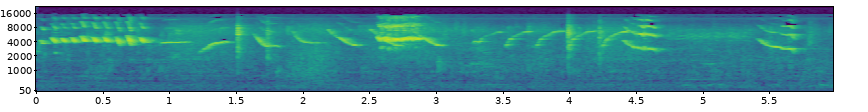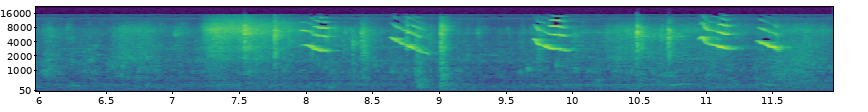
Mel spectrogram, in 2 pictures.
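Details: Murai batu (white-rumped shama) pouring out cililin-style phrases: a high buzzy trill opening, then many rapid, downward-swooping whistled notes in irregular bursts, with soft rustling between them.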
